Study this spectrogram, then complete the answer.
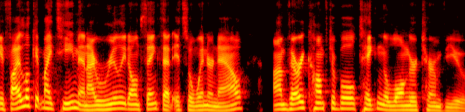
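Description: A man with an American accent talks at a fairly quick pace and fairly high pitch, with lively intonation. It is a plain, everyday voice. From Brooklyn, New York. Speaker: fantasy football analyst. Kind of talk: casual chat.

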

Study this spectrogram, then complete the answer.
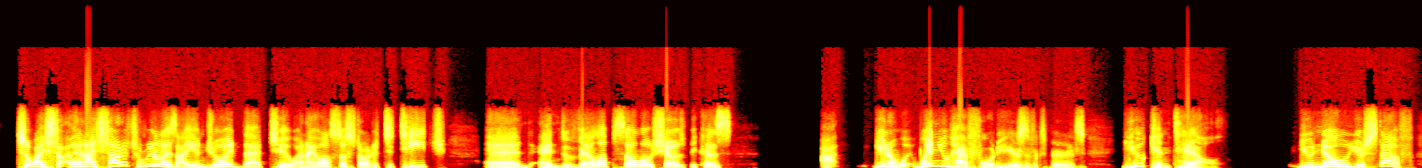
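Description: In a New York accent, a woman with a fairly high pitch speaks at a moderate pace with lively intonation. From Brooklyn, New York. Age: 60s. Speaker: stand-up comedian. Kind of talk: casual interview.

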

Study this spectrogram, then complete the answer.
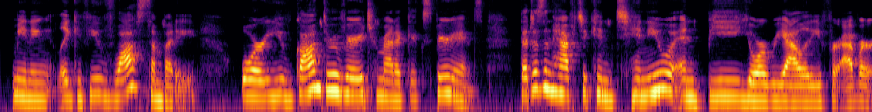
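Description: A woman speaks in an unremarkable speaking voice at a medium pitch, with ordinary pitch variation and a moderate pace. The recording is very clean, with a silent background. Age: 30s. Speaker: podcast host. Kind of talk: monologue on healing.

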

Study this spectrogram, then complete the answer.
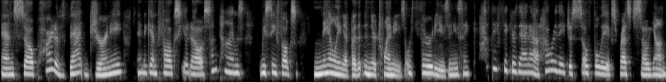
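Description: With lively intonation and a moderate pace, a woman speaks at a fairly high pitch in a dark, mellow tone that is somewhat breathy. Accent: American. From New England, Boston area. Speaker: startup founder and live stream host. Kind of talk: interview. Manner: animated.

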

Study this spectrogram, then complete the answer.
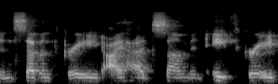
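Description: In an American accent, a woman with a fairly low pitch and a bright, sharp tone speaks at a fairly slow pace. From US South, Tennessee. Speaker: sex education app founder. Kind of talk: interview.

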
